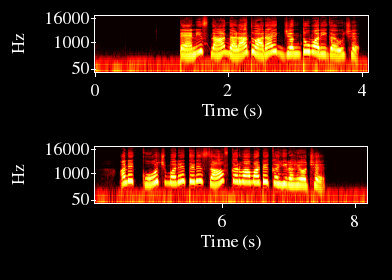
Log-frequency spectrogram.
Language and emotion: Gujarati, disgusted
